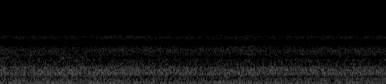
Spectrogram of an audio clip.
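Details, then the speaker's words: Synology DS1815+ NAS with No Power Fault, run on a substitute PC power supply: constant loud whooshing fan rush with low hum, no speed change; noise is the PC supply's fan. "I'll put the unit on now you can hear the discus tighten up remove the phone this loud noise is this crappy power supply fun"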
